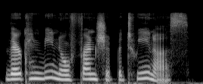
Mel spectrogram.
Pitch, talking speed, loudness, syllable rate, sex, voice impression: 245 Hz, 205 wpm, -19 LUFS, 5.5 syllables/s, female, feminine, slightly young, slightly clear, slightly fluent, cute, refreshing, friendly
